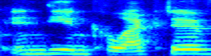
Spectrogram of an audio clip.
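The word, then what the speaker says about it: NDN Collective: There's also Indian Collective, which is spelled NDN and then collective as in the letters.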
